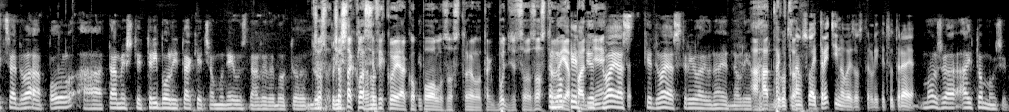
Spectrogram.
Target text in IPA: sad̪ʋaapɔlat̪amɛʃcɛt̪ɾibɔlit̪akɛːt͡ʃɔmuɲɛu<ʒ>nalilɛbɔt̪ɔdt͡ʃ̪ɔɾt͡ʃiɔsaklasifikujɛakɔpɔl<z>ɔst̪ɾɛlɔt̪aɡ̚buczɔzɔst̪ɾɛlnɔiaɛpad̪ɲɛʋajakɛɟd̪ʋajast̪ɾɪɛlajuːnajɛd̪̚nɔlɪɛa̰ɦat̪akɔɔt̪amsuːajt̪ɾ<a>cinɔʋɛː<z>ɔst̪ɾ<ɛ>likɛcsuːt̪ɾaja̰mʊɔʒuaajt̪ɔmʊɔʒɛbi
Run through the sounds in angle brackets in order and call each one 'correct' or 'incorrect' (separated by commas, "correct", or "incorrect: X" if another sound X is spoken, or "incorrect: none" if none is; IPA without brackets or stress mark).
incorrect: z, correct, incorrect: ɛ, correct, correct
